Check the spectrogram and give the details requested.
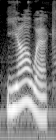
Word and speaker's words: Yahweh: Em inglês, Yahweh. Ó, a pronúncia fica um pouco mais, né, Yahweh.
